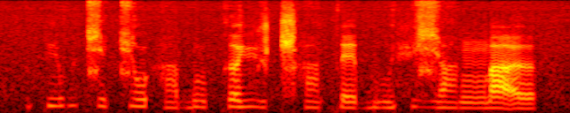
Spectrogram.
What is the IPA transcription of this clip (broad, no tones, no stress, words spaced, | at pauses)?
pʲṳɡt͡ɕə̤ t͡ɕuha̤ ɓukəvʲə̤ ʈ͡ʂʰa̤k ɾeɓṳfʲə̤ ʑa̤ ŋ͡maə̯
